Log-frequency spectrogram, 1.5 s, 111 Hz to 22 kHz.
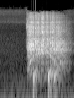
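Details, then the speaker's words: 2005 Kawasaki Ninja 250 after engine reinstallation: short starter crank with even, strong compression rhythm on both cylinders, full compression; previously one cylinder may have been weak. "Oh, compression. >> That was actually full compression."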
